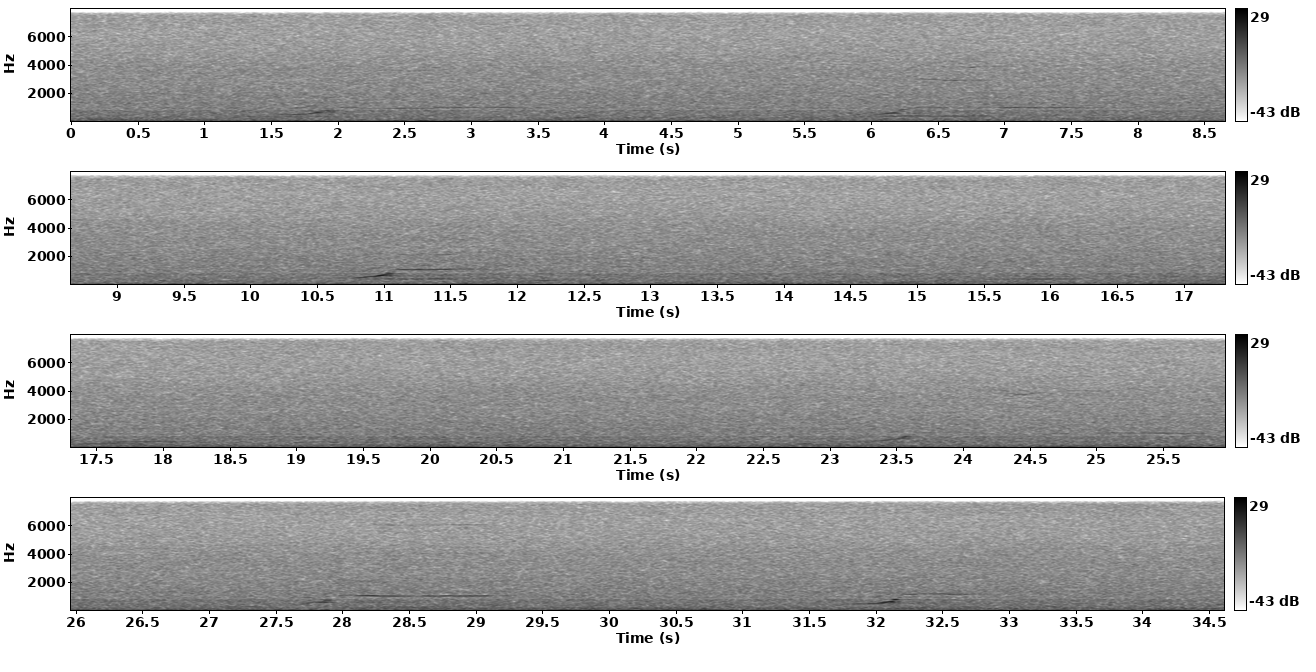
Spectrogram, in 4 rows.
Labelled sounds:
2.7	3.0	humpback whale, 0.96 to 1.0 kHz
6.3	6.6	humpback whale, 0.90 to 1.0 kHz
11.1	11.6	humpback whale, 0.99 to 1.1 kHz
24.3	24.6	humpback whale, 3.7 to 3.9 kHz
28.0	29.0	humpback whale, 0.96 to 1.1 kHz
32.3	32.7	humpback whale, 1.1 to 1.2 kHz

